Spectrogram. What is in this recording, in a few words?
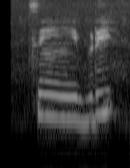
"tĩibri", Moore; spur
